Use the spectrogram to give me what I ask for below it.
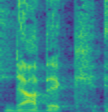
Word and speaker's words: Dabiq: D-A-B-I-Q is the way it's spelled in English. Dabik is the way it's pronounced in English.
